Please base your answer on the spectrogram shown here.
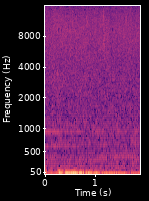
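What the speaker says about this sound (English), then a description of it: "the rain is absolutely hammering it down" Heavy rain pouring outside a church, a dense, continuous hiss and patter of rain on surfaces, loud and close, with no one talking.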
